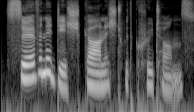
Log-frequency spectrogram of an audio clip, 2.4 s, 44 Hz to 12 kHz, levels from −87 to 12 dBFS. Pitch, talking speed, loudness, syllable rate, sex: 200 Hz, 175 wpm, -18 LUFS, 4.8 syllables/s, female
